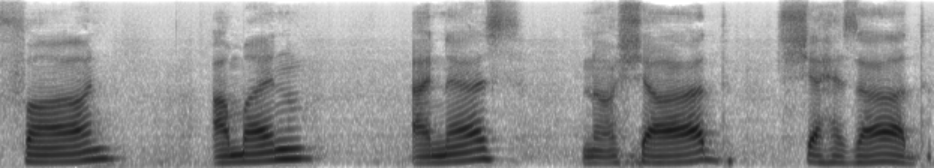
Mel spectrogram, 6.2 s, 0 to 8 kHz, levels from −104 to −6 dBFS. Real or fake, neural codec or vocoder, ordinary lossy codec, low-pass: fake; codec, 16 kHz, 1 kbps, X-Codec, WavLM features, trained on Multilingual LibriSpeech; none; none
